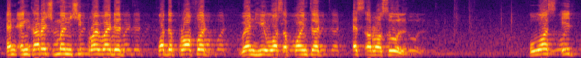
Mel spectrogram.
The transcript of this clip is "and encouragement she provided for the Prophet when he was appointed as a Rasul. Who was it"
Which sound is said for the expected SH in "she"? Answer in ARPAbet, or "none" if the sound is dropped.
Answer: SH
